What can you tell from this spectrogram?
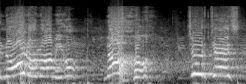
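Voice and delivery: high, loud laughing screams; laughing shout. Real, not acted. Being beaten up in game.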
